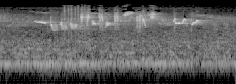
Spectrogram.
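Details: A common redstart sings a brief, high, three-second song phrase of sweet whistles and quick scratchy twitters, over a faint low hum; Common redstart.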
